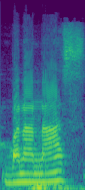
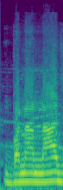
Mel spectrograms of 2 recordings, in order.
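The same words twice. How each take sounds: First: बनानास ending in an unvoiced S; बनानास with S in place of Z; wrong S ending. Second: बनानाज ending in a voiced Z/J buzz; बनानाज with its plural S voiced as J; final Z sound. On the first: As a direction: say बनानास with a plain S at the end. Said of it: "नहीं बोलेंगे". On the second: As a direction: end बनानाज on Z, never a hissed S. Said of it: "बनानास नहीं बोलेंगे". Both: Shown as a demonstration.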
